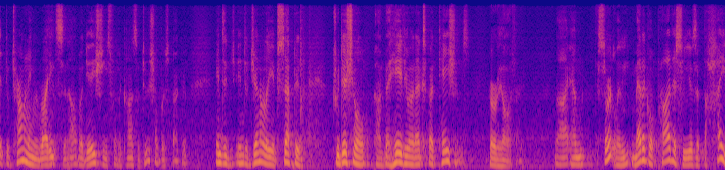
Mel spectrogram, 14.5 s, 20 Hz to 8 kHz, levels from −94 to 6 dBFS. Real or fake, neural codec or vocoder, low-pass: fake; codec, 16 kHz, 1 kbps, FunCodec, trained on LibriTTS, 50 frames a second; 7.2 kHz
